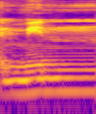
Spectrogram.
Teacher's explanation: یہاں نون ساکن کا ادغام ہے مع الغنہ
